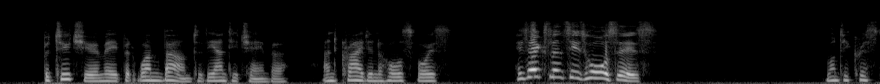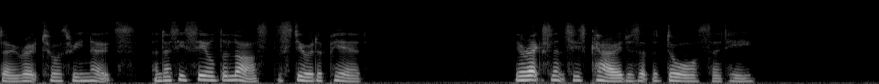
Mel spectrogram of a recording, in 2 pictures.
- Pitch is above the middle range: No, medium, 170 Hz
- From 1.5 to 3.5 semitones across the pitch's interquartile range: No, average, 4.2 semitones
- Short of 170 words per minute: Yes, average, 145 wpm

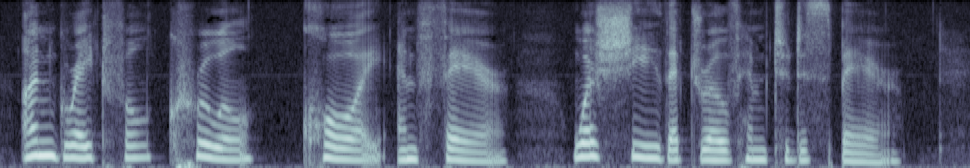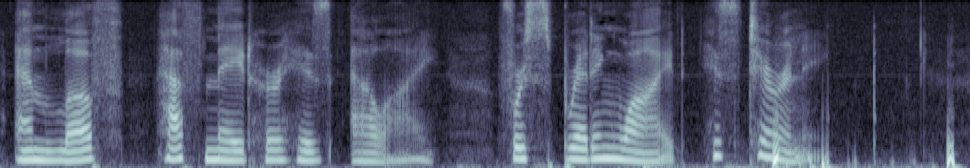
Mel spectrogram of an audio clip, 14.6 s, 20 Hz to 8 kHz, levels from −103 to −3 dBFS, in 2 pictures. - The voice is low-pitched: No, medium, 180 Hz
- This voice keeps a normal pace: No, slow, 100 wpm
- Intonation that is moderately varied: Yes, average, 3.2 semitones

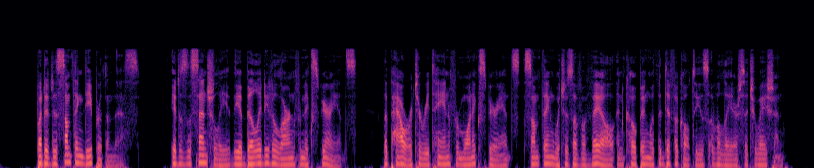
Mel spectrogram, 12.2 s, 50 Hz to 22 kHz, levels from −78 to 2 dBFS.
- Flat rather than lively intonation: No, average, 3.1 semitones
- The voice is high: No, low, 110 Hz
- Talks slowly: No, average, 180 wpm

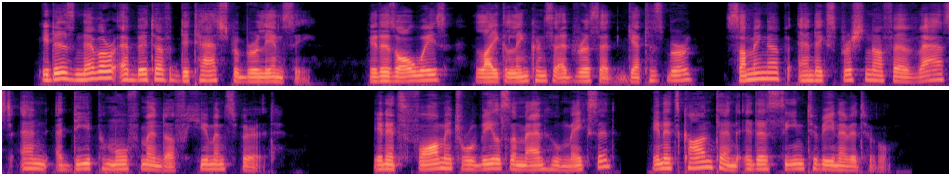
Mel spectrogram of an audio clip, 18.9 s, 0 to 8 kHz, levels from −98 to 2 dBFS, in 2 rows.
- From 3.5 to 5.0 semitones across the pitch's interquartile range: Yes, average, 3.8 semitones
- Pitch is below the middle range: Yes, low, 125 Hz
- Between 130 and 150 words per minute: No, average, 160 wpm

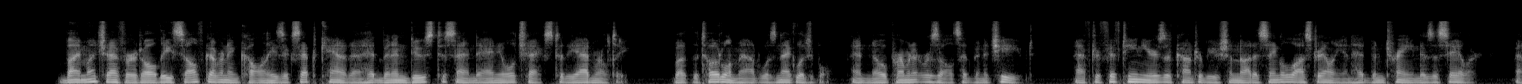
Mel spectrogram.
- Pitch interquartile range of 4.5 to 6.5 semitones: No, narrow, 2.4 semitones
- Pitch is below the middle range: Yes, very low, 95 Hz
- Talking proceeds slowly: No, average, 190 wpm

